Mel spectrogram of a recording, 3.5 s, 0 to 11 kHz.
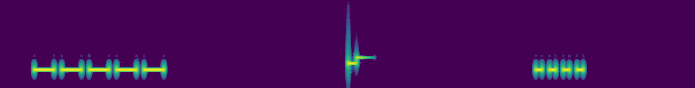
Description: Morse code, heard as a keyed tone, about 34 wpm, 700 Hz. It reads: 0 H
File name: Single-Letter-Number-35wpm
